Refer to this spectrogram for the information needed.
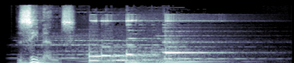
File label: Logo Voice male; Siemens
